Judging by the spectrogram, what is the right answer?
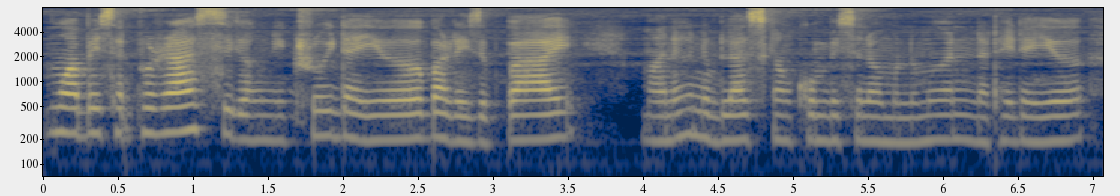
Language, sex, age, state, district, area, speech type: Bodo, female, 18-30, Assam, Chirang, rural, spontaneous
